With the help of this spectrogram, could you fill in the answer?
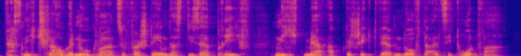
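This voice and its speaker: A deep, rough-edged male voice plays a bereaved concert pianist in a radio drama. He is formal and hesitant, brooding over his loss, with jealousy pressing through his courtesy. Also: big pitch swings, normal speed. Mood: agitated, bitter. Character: grieving, jealous widowed male pianist, courteous but probing. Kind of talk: German radio play acting.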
